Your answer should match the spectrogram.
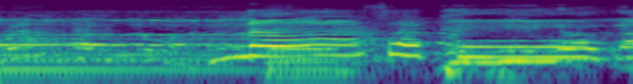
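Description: Live music: a male singer sings with guitar accompaniment, his voice bending in pitch over held low bass notes. The bass notes drop out about a second in.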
